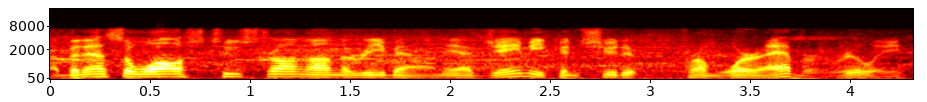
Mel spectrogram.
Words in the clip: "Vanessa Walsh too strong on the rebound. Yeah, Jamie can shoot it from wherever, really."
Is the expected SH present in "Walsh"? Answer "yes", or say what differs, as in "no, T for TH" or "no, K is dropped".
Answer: yes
